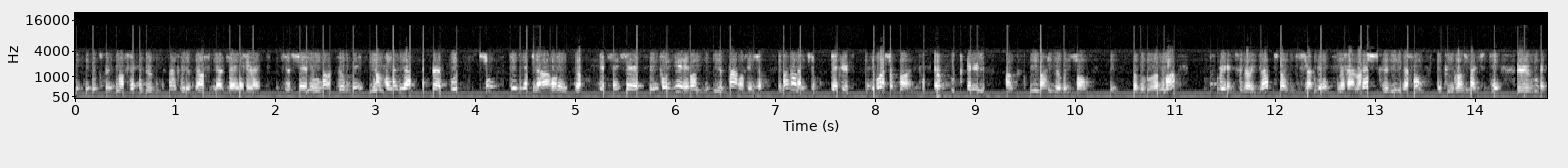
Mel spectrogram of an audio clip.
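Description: Only speech: a voice talking continuously over a telephone line, thin-sounding and cut off in the highs, with a steady low hum underneath.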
